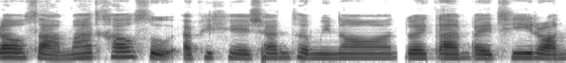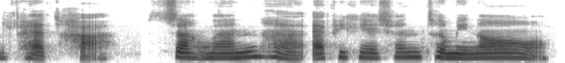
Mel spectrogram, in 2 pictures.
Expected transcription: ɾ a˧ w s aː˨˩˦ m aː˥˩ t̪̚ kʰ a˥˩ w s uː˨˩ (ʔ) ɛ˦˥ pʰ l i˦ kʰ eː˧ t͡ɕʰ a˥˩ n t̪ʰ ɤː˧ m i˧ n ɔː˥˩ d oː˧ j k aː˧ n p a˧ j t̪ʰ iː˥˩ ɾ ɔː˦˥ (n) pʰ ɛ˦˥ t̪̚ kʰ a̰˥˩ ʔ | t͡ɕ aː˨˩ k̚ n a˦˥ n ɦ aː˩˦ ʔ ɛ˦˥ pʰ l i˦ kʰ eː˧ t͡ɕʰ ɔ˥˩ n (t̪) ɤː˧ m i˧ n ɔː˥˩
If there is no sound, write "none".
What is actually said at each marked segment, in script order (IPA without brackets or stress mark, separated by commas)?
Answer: ʔ, n, t̪ʰ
